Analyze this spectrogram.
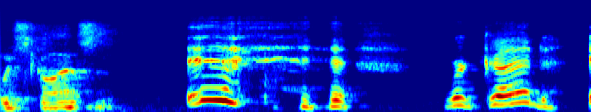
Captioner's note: laughing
